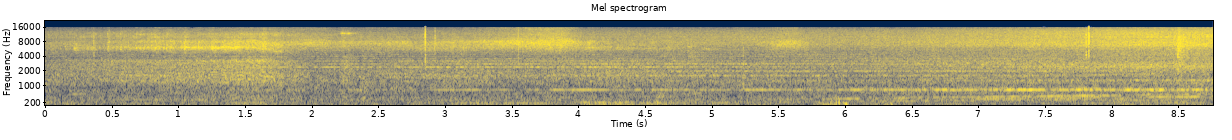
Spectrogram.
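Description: Kintetsu Minami-Osaka Line electric train running into the platform close by, with wheel-on-rail noise growing louder. A steady electric whine sets in about three seconds in, and there is a single knock of the wheels about six seconds in.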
